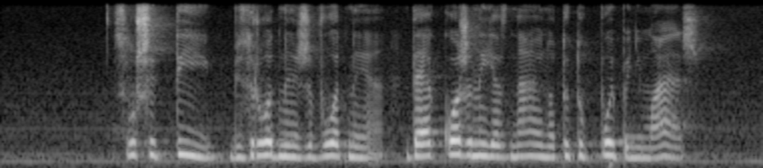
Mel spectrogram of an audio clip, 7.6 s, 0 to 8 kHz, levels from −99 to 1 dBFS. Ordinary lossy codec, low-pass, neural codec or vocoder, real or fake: none; 7.2 kHz; none; real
